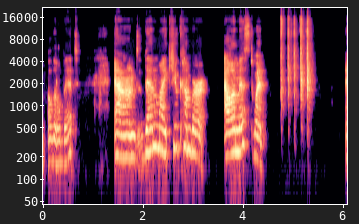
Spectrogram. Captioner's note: kiss sounds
